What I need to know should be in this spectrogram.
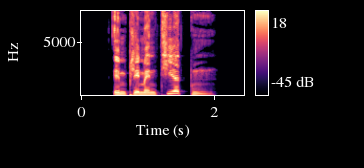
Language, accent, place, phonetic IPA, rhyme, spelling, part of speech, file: German, Germany, Berlin, [ɪmplemɛnˈtiːɐ̯tn̩], -iːɐ̯tn̩, implementierten, adjective / verb, De-implementierten.ogg
- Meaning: inflection of implementieren: 1. first/third-person plural preterite 2. first/third-person plural subjunctive II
